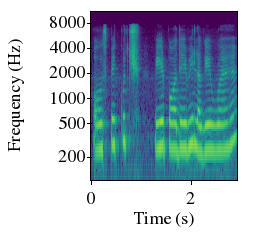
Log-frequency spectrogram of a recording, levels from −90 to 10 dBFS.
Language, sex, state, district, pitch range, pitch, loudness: Hindi, female, Bihar, Kaimur, 245-280 Hz, 255 Hz, -15 LUFS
